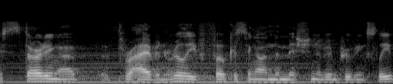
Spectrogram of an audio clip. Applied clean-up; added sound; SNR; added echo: none; Bowed string instrument; 13 dB; none.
